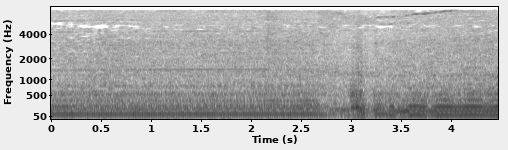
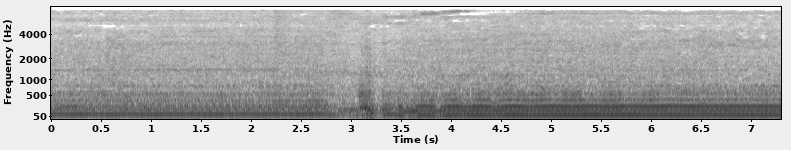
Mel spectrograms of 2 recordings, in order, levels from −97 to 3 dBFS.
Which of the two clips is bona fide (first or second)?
first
